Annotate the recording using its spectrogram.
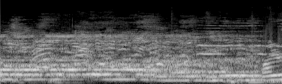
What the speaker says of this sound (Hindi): देख सकते हैं कितनी ज्यादा भीड़ हो चुकी है यहाँ पर अब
